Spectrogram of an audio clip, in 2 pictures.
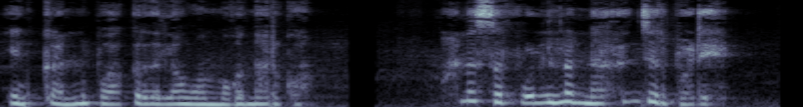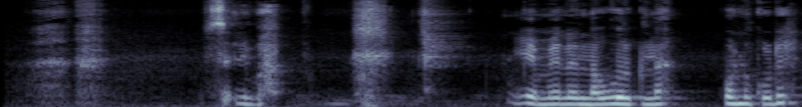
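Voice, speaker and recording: A woman acting as a devoted young husband who teases his wife and then pleads his love in a soft voice. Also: lowish voice, normal speed, long pauses, slightly rough. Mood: tender. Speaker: actor in a romantic couple skit. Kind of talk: acted romantic dialogue.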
